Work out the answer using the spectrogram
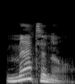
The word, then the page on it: matinal: British English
